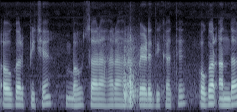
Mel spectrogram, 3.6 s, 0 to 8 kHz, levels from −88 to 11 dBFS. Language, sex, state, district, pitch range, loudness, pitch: Surgujia, male, Chhattisgarh, Sarguja, 120-140 Hz, -19 LUFS, 125 Hz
